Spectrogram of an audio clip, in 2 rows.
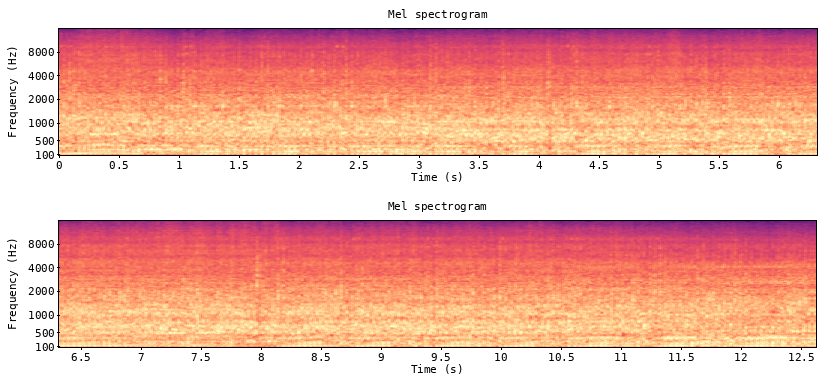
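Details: Craftsman LT1000 lawn tractor, 17 HP OHV single-cylinder, began missing and hiccuping near the end of mowing; running after loose valves were adjusted, still rough and uneven with misfires and backfires through the carb, cause still unknown.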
